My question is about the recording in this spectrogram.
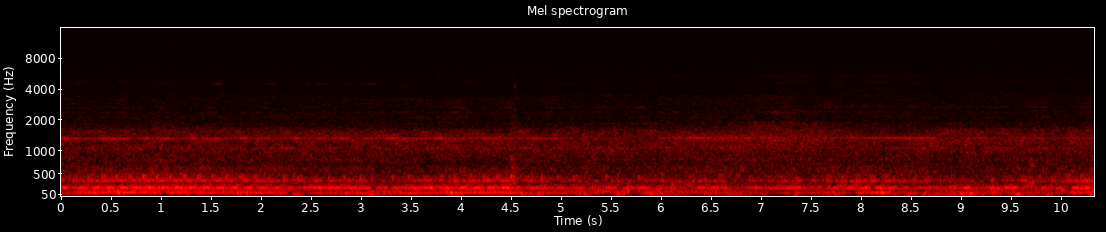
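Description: Nissan Laurel C33's RB20DET turbocharged straight-six engine running steadily at low revs, with a faint steady high whine over it.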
